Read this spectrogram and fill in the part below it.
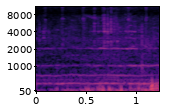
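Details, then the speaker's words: Eleglide M1 Plus electric mountain bike with cable (non-hydraulic) brakes, climbing a steep hill at low speed with motor straining: steady high-pitched whistle over motor whir and trail noise; rider suspects front brakes squealing, still bedding in. "Qu'est-ce que c'est le bruit? C'est les freins avant, je crois. Ouais, c'est les freins avant."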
